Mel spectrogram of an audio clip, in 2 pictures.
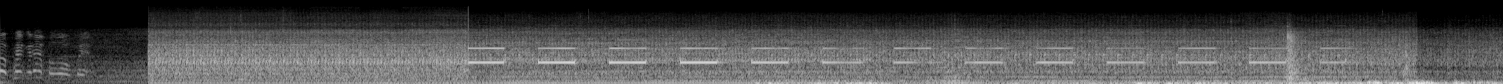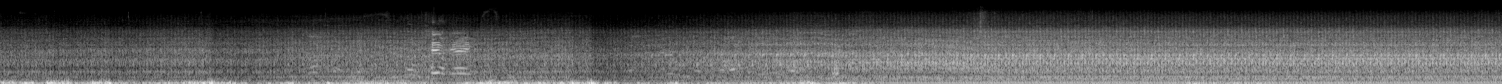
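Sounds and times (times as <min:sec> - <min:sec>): diesel engines running: 0:00.0 - 0:30.0
backup alarm beeping: 0:04.7 - 0:13.6.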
